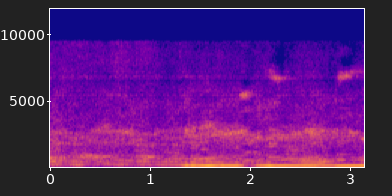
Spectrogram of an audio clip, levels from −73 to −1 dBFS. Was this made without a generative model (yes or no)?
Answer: no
